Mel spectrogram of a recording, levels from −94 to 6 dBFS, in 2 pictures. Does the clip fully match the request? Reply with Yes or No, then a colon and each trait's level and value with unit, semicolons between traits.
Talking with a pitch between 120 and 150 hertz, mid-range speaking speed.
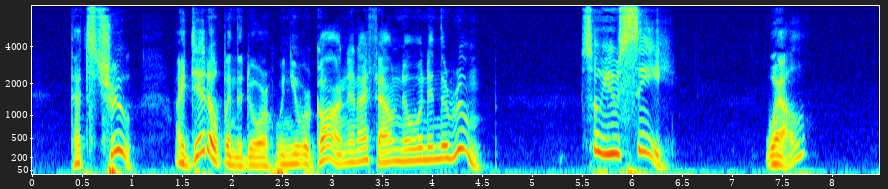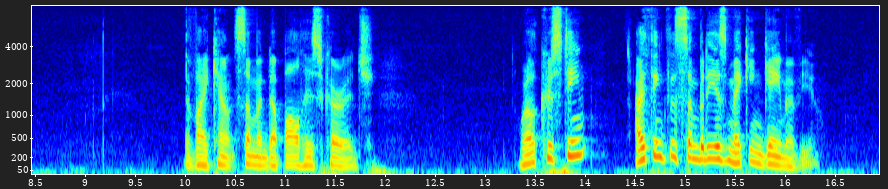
Yes: low, 135 Hz; average, 145 wpm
